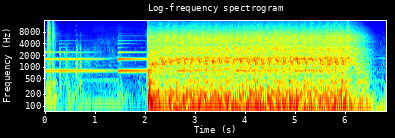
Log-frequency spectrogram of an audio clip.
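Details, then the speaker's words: TDI diesel swapped into Toyota Tacoma, cranking to build oil pressure before first start: starter cranks about 220 compressions a minute without firing, then sags and dies; starter pulling excessive current, around 200 amps. "it's already dying that's what i figured it probably happened with pulling so many amps"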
